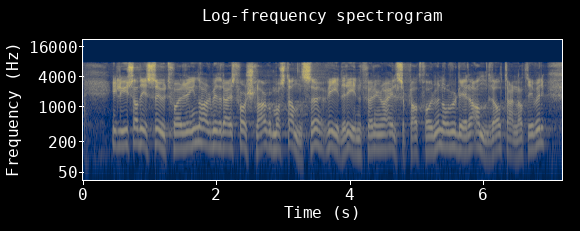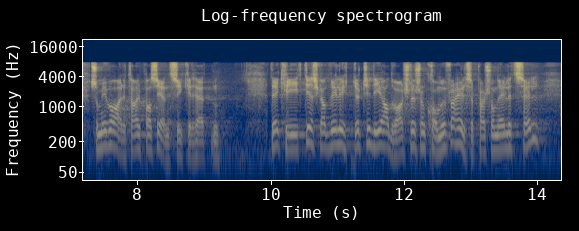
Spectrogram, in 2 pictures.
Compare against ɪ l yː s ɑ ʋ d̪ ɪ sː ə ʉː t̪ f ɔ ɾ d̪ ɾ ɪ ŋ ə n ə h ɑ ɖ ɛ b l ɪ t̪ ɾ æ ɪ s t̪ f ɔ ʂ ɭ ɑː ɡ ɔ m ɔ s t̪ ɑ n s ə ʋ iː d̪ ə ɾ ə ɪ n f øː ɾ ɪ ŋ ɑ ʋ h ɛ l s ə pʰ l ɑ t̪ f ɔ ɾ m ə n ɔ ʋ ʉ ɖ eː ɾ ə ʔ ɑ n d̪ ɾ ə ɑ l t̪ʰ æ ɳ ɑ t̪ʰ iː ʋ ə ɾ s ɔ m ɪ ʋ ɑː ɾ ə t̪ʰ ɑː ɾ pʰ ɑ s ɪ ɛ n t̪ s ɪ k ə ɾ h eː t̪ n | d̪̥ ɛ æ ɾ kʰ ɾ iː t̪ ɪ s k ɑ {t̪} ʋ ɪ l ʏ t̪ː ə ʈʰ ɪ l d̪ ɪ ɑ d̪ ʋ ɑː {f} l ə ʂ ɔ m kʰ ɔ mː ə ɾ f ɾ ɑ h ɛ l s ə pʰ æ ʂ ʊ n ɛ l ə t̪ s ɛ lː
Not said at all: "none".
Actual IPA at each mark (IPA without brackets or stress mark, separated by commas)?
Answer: t̪, ʂ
